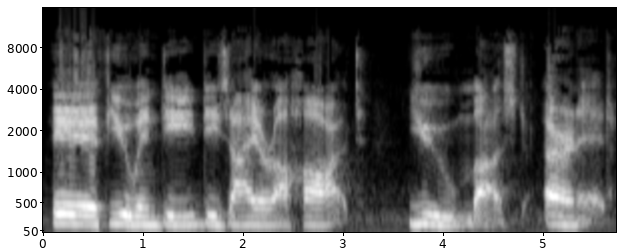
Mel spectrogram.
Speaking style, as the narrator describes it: Oz gave a low growl at this, but said gruffly

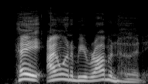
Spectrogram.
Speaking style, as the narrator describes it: he shouted

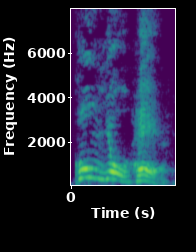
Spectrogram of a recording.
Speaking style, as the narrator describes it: barked

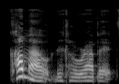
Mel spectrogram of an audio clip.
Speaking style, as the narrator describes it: said

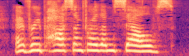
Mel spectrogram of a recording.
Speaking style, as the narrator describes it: He silently yelled

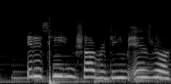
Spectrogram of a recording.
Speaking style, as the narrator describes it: exclaimed Simon

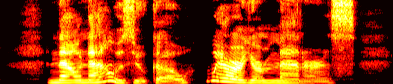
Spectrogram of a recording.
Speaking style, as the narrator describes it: he asked in a sweet tone

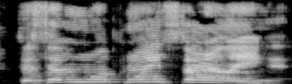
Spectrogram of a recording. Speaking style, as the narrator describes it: shouted Chad

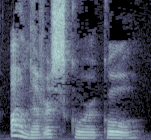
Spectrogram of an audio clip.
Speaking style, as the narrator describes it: said Franklin sadly

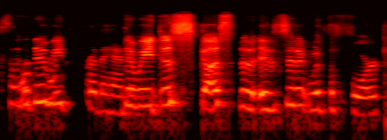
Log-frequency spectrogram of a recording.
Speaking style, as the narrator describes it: she was laughing at me

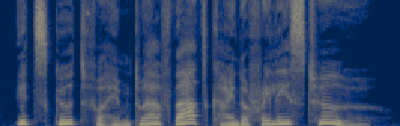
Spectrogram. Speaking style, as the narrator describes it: he whispered

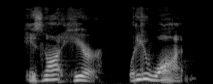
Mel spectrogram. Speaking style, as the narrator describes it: Jet let out something of a growl

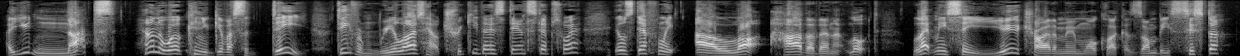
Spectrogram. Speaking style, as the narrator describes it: I screamed at my teacher

